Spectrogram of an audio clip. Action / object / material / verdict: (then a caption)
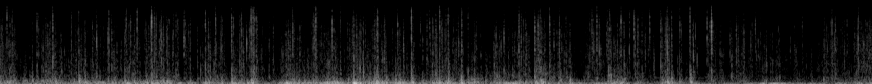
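scrape / plastic air-pillow packing / plastic film / none. Partly deflated clear plastic air-pillow packing is crumpled and squeezed in the hands, making a continuous dense crinkling with scattered faint, bright crackles. Most of the energy is a low, muffled rumble that swells and fades throughout, peaking briefly near the middle.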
